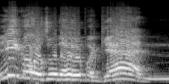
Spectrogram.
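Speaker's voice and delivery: hammed-up ringmaster shout; mock announcer call. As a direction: call it out like a big stunt. Mock announcing fish through hoop.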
